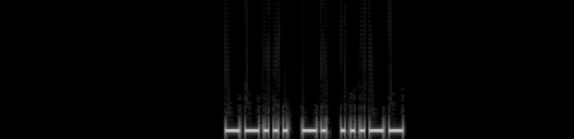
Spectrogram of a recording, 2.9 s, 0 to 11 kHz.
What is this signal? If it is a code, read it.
Morse code, heard as a keyed tone, about 50 wpm, 700 Hz. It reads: 7N3
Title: Common Cut Numbers - 3-Digit 50wpm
